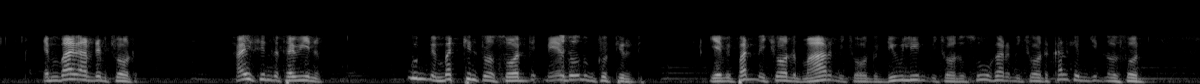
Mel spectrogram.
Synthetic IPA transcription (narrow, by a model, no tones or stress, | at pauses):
ʔɛmbawɛaɾdɛɓɛt͡ʃɔːdɔ | hajsindɔtawiːna | ɗumɓɛmbatːintɔsɔːdːɛɓɛːdɔɗumtotːiɾdɛ | jaɓɛpat̚ɓɛt͡ʃɔːdɔmaɾɓɛt͡ʃɔːdɔdiwlinɓɛt͡ʃɔːdɔsuːkaɾɓɛt͡ʃɔːdɔkalkɛmid͡ʒiɗinɔsoːdɛ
